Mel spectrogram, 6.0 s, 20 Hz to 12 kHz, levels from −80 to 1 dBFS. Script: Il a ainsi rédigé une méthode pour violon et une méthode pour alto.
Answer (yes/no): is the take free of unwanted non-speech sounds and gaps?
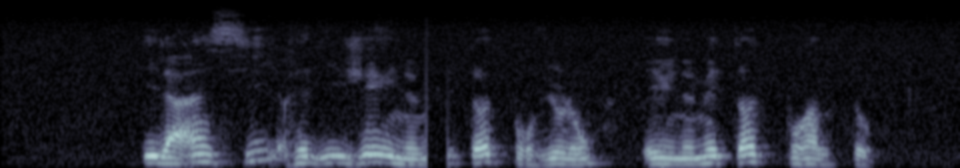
no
